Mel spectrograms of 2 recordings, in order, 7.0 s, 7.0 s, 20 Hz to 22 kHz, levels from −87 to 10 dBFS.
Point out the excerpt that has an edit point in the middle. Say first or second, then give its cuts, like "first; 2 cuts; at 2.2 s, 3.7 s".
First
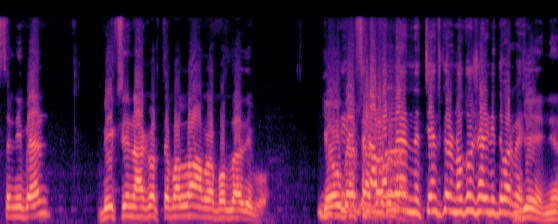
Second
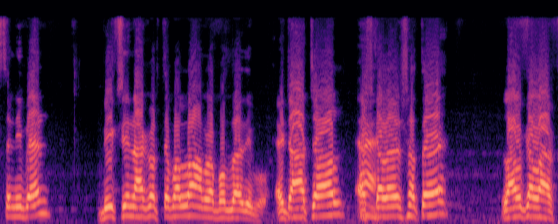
second; 1 cut; at 3.4 s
